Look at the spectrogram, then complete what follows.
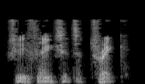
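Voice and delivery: put-on low, hushed old man's voice; soft, low confidential report; quiet. A narrator's reading. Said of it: "the old man told them quietly".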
